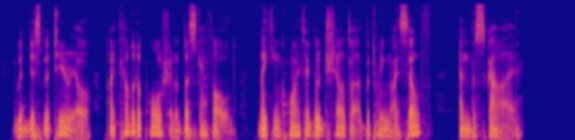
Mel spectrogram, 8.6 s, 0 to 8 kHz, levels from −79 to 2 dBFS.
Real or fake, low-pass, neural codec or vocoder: fake; 7.2 kHz; codec, 44.1 kHz, 3.4 kbps, Pupu-Codec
